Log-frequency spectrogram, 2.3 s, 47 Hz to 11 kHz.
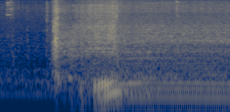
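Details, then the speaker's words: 1992 Honda Civic LX, about 172,000 miles, automatic converted to 5-speed manual: cold start catches at once, first idle about 500–1,000 rpm in warm-up cycle, slightly rich mixture that settles to steady even low idle; normal cold start. "as you can hear it primed up on the very first idle is right around 500 to 1,000 you can see it's in warm-up cycle right now and the uh fuel mixture is a little rich but it does dwindle down and then compensates and does normal sweeping"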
